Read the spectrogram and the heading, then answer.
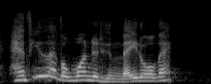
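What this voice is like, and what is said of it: Gentle, soft voice. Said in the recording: “in his gentle voice,”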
